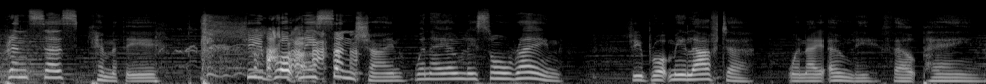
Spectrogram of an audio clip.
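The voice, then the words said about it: Put-on British accent. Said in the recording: “Can you do it in a British accent”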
